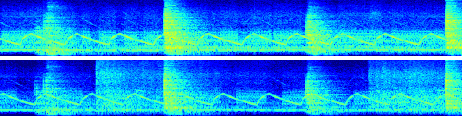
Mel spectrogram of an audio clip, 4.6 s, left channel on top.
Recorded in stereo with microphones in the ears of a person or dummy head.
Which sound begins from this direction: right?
A cupboard door, at 0.3 s.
